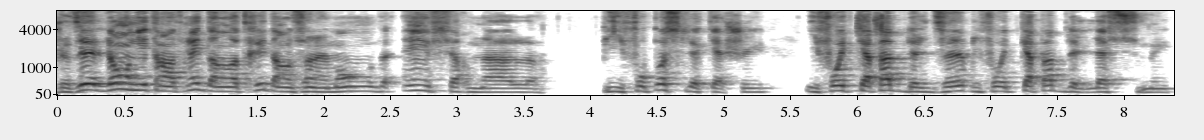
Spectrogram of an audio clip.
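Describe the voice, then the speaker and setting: A man talks in a Quebec accent at a moderate pace. His pitch sits fairly high and varies in an ordinary way. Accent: Québécois French. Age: 60s. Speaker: author and blogger. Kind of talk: interview. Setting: online audio space.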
